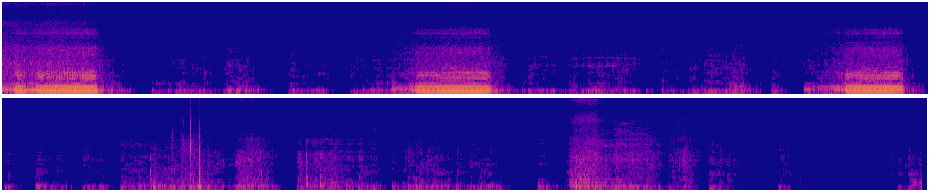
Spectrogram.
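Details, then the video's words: Two dogs, mother and son, snore while asleep: deep, guttural rumbles roughly every four seconds, three loud ones followed by softer, raspier breaths and quiet gaps between. "Dog Snoring duo: mom and son"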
